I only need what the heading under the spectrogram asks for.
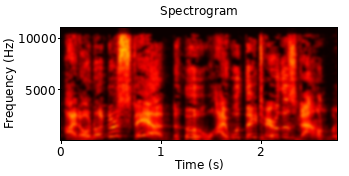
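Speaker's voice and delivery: high, baffled mock voice with a laugh; mock Bill Maher. Commentator imitating Bill Maher's baffled question, high and laughing. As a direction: play Maher as puzzled and amused. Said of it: "Bill Maher's like".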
